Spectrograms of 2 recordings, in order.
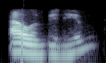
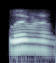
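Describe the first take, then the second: First: It is said with five syllables, al-u-min-i-um. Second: It is said with four syllables, al-u-mi-num.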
